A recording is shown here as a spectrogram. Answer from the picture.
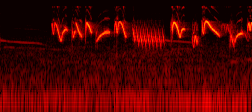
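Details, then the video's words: Sanger (yellow-fronted canary) giving ngerol song used as a lure for other birds: after a short silence, a fast string of high twisting whistles with a brief buzzy trill in the middle. "Suara Burung Sanger EDEL SANGER NGEROL Ampuh untuk pancingan sanger cepat ngerol gacor"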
